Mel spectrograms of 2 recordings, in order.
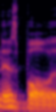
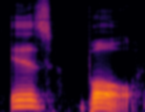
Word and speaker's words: Isbell: By the way, the correct pronunciation of his name is Isbell, not Isbell.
